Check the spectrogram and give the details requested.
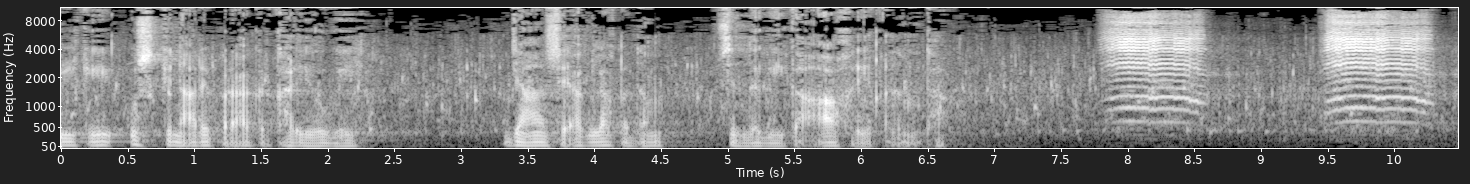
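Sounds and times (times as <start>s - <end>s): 
speech: 0.0s - 2.4s, 3.3s - 6.8s, 7.8s - 8.1s
lamb bleating: 7.8s - 8.6s, 9.4s - 10.4s.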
